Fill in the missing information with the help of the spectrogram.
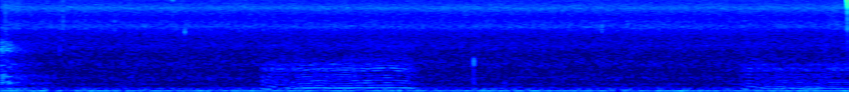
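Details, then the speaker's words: A cat snoring unusually loudly in the background. "Kitty is like madly snoring in the background."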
